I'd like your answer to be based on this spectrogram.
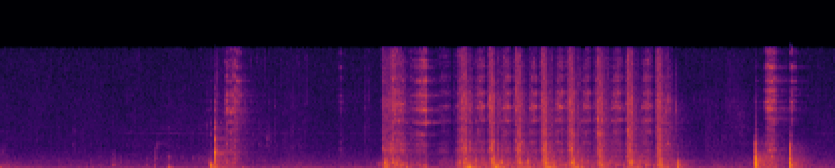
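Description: A spoon scrapes out the soft middle of a piece of produce, heard as close, rough rasping strokes in quick bursts after a quiet start, loud and with no talk.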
